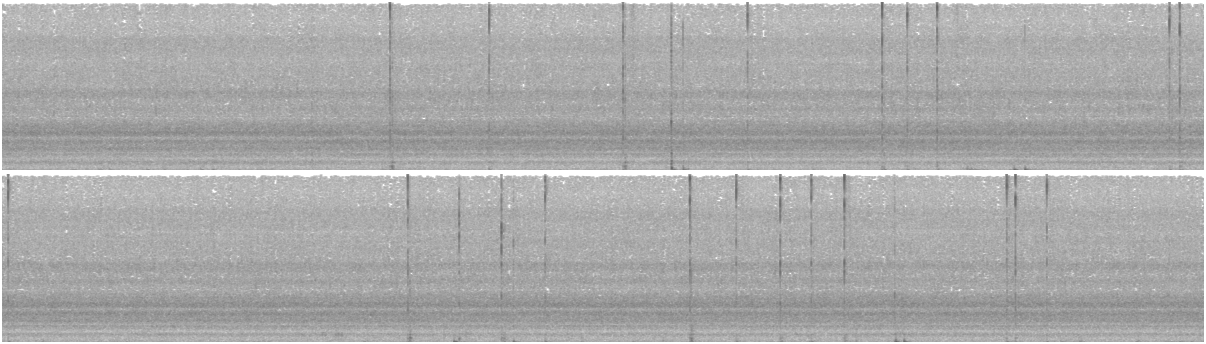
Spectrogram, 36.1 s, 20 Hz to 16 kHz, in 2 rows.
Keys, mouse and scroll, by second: 7.3 click, 7.7-9.5 drag, 11.2-13.3 drag, 13.7 click, 15.2 g, 18.3-24.3 drag, 25.0 shift+middle click, 26.3-28.5 drag, 29.0-29.8 drag, 30.2-30.7 drag, 31.6 g, 33.8-36.0 drag.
